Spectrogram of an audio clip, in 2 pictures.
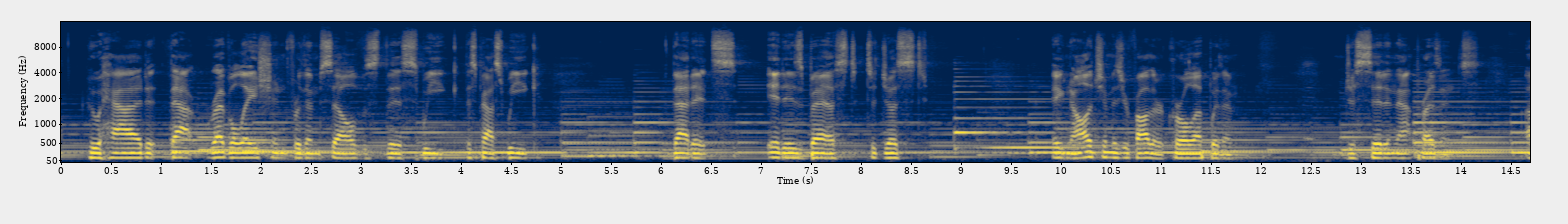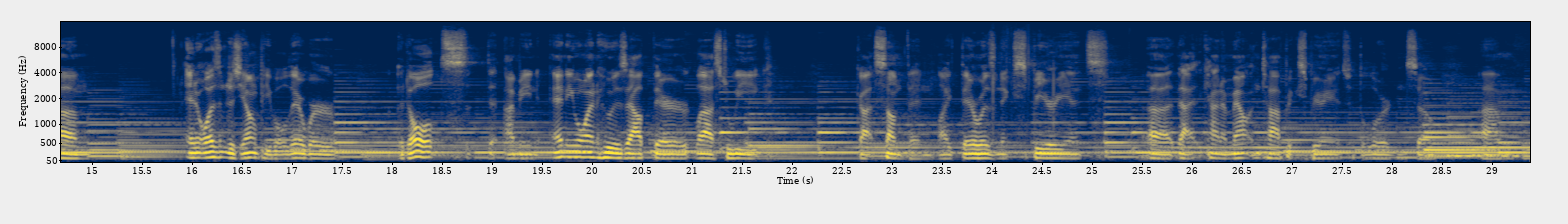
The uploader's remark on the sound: Full Sunday Service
